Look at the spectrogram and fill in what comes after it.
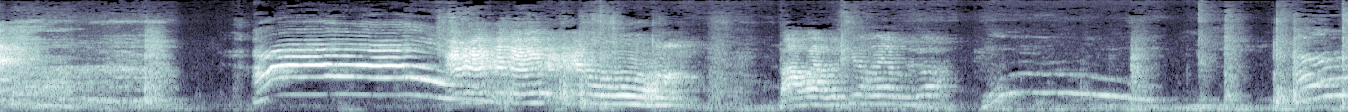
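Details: Domestic cats fighting over territory: loud harmonic yowls and caterwauls, rising and falling, in bursts of one to two seconds with short gaps, a brief human voice at the start.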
